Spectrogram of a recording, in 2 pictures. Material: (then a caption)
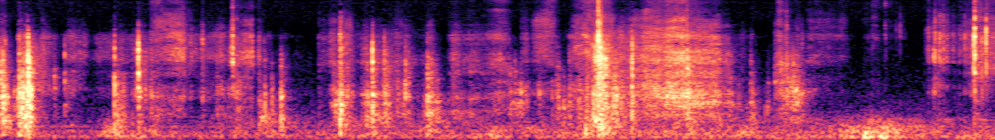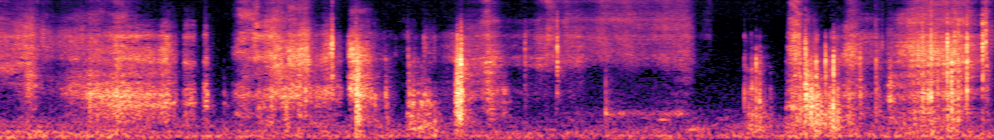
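Paper. Fingers quickly flip and slide the thin paper pages of a thick softcover camping guide. The result is a run of crisp, bright rustles and papery swishes, with quick flicks scattered among softer sliding sounds and almost no low end.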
